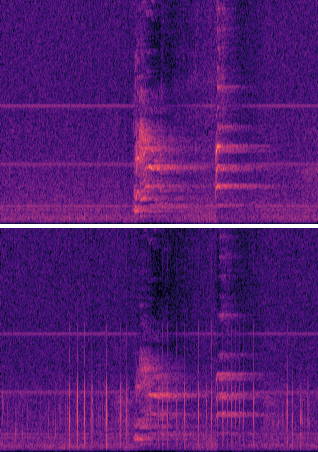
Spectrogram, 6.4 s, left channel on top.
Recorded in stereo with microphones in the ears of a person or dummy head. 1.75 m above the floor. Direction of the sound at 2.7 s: 50° left (ahead or behind).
